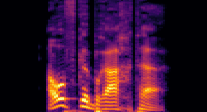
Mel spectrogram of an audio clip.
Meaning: inflection of aufgebracht: 1. strong/mixed nominative masculine singular 2. strong genitive/dative feminine singular 3. strong genitive plural
- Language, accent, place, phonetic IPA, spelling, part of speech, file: German, Germany, Berlin, [ˈaʊ̯fɡəˌbʁaxtɐ], aufgebrachter, adjective, De-aufgebrachter.ogg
